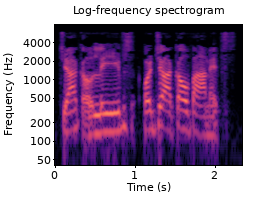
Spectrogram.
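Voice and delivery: small creature digging in its heels; troll ultimatum. A narrator's reading. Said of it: "Finally he said".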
